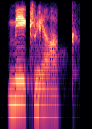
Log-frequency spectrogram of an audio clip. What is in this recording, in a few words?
"matriarch", Indian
